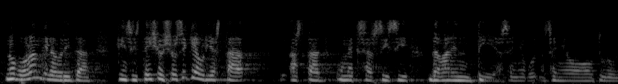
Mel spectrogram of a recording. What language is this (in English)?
Catalan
